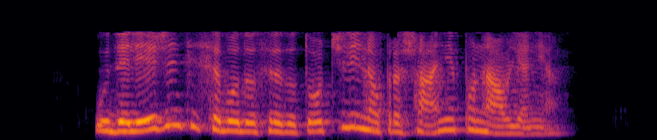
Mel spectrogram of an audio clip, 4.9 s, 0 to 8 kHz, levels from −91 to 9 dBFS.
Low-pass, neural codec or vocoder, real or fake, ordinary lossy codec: 7.2 kHz; none; real; AAC, 16 kbps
